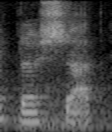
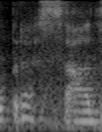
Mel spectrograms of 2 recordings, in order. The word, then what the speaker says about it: प्रशांत: जो कि प्रशांत कि अक्सर लोग मैंने देखा है क्या अक्षर लोग प्रस्तुत बोलते हैं जो कि है प्रशांत है तो फिर उसका सही उच्चारण है प्रशांत याद कीजिए कि वह प्रसाद नहीं प्रशांत है तो फिर दूसरा शब्द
